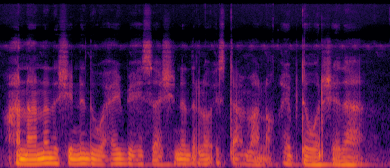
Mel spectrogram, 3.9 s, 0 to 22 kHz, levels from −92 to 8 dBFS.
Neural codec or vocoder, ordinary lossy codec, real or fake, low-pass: none; none; real; 19.8 kHz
